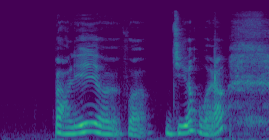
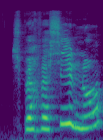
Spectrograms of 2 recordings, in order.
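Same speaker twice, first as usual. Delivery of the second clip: upbeat; 6 semitones higher, 6 dB louder, faster than usual. Real, not acted. Teacher cheers the easy rule.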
